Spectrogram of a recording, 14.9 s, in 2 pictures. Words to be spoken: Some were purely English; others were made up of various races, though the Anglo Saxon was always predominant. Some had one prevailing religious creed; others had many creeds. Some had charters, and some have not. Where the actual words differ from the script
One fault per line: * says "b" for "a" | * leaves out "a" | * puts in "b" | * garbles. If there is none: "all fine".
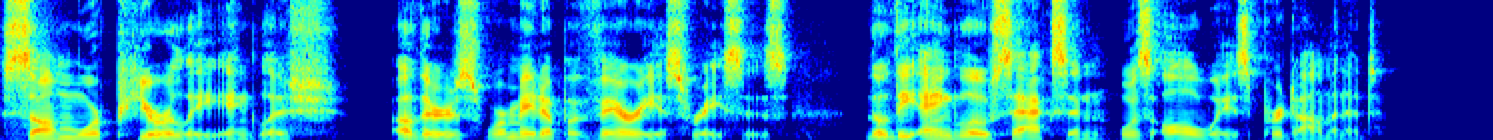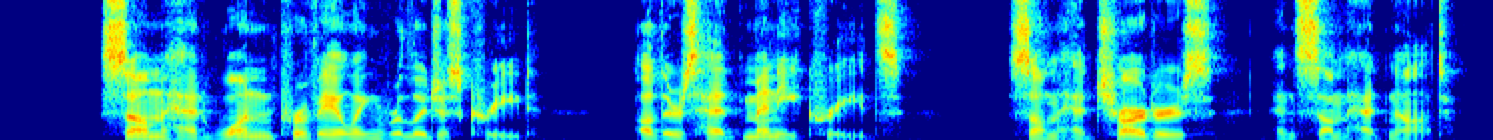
* says "had" for "have"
